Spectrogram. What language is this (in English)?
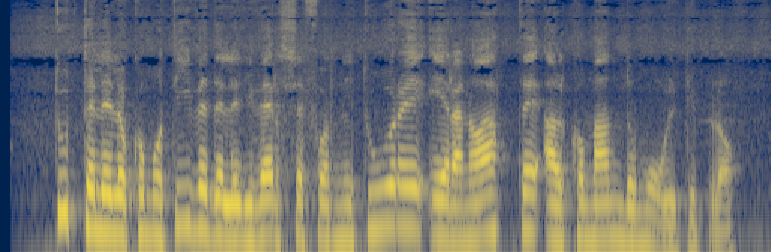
Italian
